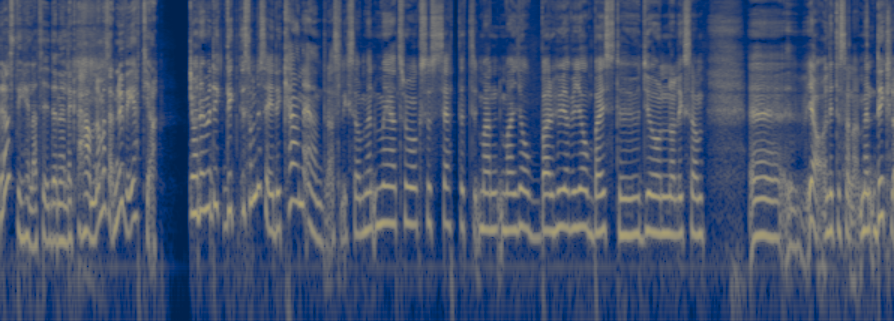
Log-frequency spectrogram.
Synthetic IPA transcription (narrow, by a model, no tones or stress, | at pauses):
ɾasd̪ɛɦeːlat̪ʰiːd̪ənɛlːəɾɦamnaɾmansaæːnʉ̟ːveːt̪ʰja̰ | jɑːnɛːmɛnd̪ɛd̪ɛsɔmd̪ɵsɛjːəɖɛkʰanɛnd̪ɾa̰slɪksɔmːɛnmɛnjɑɡt̪ʰɾuːɾɔksɔsɛt̪ːat̪manmanjɔbːaɾɦɵɾjavɪljɔbːaɪst̪ʉ̟ːd̪jʊnɔlɪksɔm | jɑ̰ːliːt̪əsɔnːa̰mɛnd̪ɛkʰl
